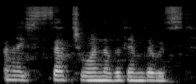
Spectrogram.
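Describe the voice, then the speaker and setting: A woman from Brazil, native Portuguese speaker, chatting casually with slightly slurred speech and pauses to find words. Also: lowish voice, little pitch movement, gravelly, dark tone, a little hiss or hum. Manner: searching for words. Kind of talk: casual chat.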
